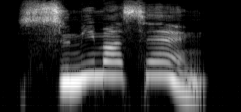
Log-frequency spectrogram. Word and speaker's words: すみません: The Japanese phrase for apologizing is すみません.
